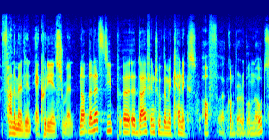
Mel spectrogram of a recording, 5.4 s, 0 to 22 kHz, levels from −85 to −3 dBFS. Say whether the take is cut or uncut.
cut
